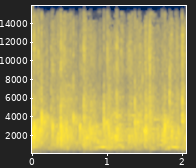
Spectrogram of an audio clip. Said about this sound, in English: I know some of you are barely clapping right now because this is basic.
